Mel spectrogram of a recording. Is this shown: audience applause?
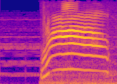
no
